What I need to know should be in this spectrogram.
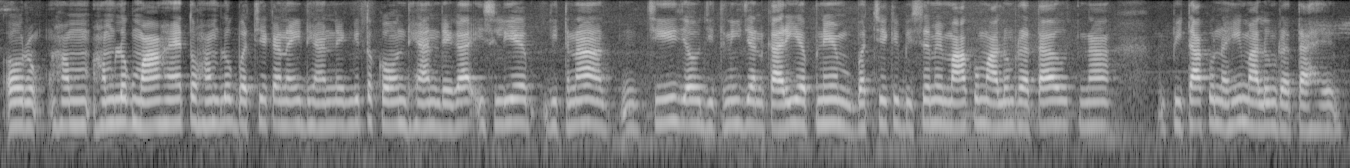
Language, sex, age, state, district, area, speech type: Hindi, female, 45-60, Uttar Pradesh, Mirzapur, rural, spontaneous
